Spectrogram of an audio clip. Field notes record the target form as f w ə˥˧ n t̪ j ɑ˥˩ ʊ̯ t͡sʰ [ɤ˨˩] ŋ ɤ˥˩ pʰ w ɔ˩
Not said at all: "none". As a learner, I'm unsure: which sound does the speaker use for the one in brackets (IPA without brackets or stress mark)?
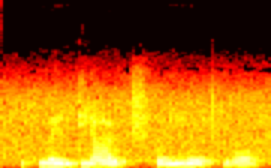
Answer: ɤ˧˥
